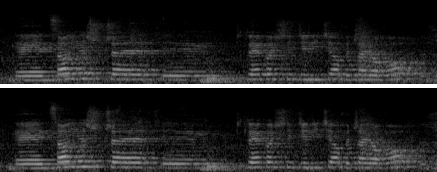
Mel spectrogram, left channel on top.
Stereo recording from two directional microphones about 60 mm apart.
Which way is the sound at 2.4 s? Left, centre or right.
Left.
